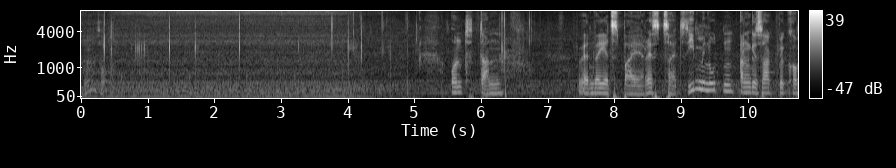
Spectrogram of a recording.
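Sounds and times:
appliance motor: 0:00.0 - 0:05.2
food sizzling in a pan: 0:00.5 - 0:04.4
speech: 0:05.6 - 0:06.7, 0:07.4 - 0:10.7.

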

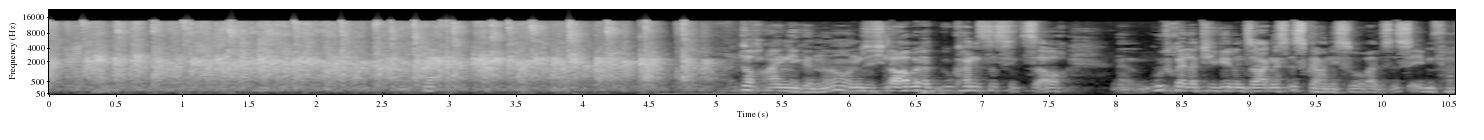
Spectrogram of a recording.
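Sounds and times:
audience applause: 0:00.0 - 0:05.1
speech: 0:05.2 - 0:10.5.

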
